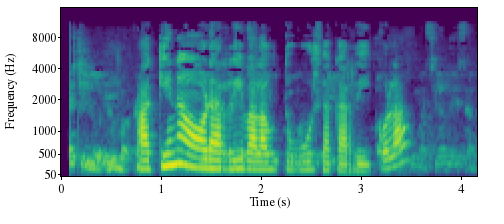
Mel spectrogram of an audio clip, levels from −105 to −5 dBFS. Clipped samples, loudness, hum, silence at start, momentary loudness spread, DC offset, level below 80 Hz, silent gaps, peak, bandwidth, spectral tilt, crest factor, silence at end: under 0.1%; -18 LUFS; none; 0.05 s; 17 LU; under 0.1%; -72 dBFS; none; -2 dBFS; 11 kHz; -6 dB/octave; 18 dB; 0.7 s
